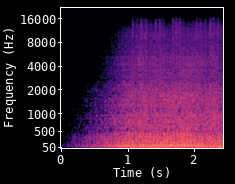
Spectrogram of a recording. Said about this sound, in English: I traveled for hours on the back of a motorcycle to Nepal's southern plains to meet Birendra Mahato.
